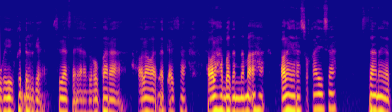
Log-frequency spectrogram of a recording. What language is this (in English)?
Somali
